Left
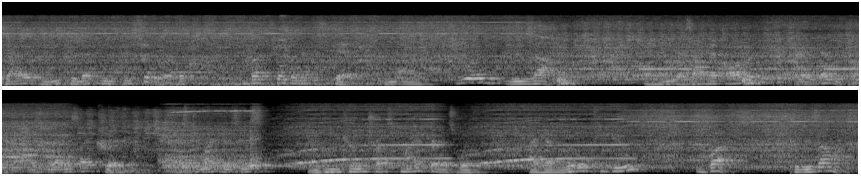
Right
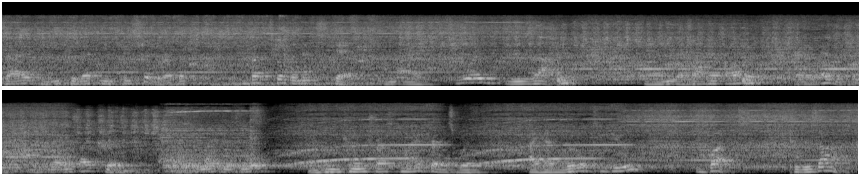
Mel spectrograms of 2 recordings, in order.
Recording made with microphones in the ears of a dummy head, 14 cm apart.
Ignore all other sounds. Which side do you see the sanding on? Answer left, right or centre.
right.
